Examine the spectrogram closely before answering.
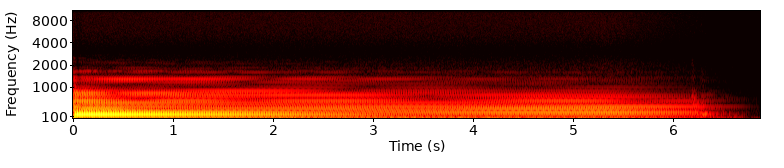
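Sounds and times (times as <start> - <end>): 
acoustic piano: 0.0 - 6.5.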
